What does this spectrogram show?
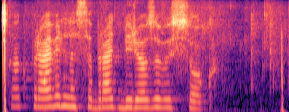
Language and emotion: Russian, neutral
